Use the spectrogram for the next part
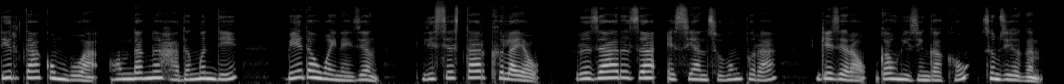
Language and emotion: Bodo, neutral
